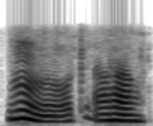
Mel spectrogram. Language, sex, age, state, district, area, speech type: Telugu, male, 60+, Andhra Pradesh, Chittoor, rural, conversation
